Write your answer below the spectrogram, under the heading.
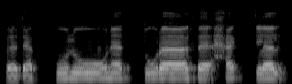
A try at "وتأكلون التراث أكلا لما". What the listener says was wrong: حكل இல்ல பிரதர்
